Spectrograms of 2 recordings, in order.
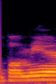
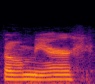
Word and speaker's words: Bohmir: for the visionary minds podcast here with Bomi am i pronouncing that correctly it's actually boomer but boom ear and like boom ear okay well boomer Bomi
